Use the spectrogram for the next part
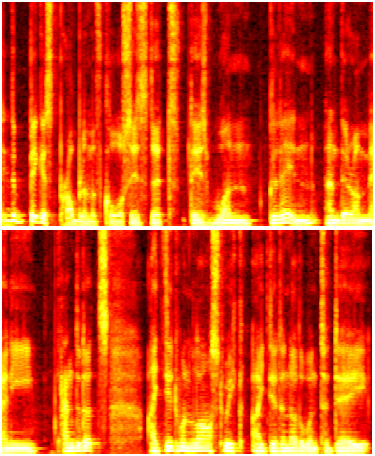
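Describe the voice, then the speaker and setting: A Welsh man hosts a relaxed livestream, reading out viewer questions and answering them. He sounds chatty and sure of himself, with frequent ums and false starts. His voice sits at an ordinary middle pitch for a man. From Wales. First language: English. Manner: chatty, self-assured, many ums and restarts. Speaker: IELTS examiner hosting a livestream.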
